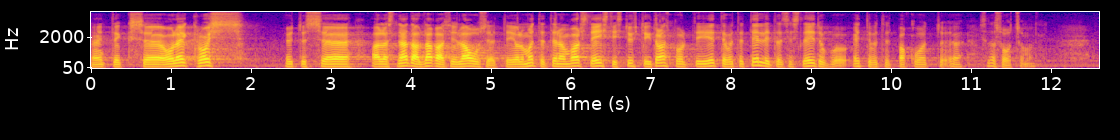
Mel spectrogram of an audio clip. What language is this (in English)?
Estonian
